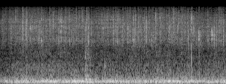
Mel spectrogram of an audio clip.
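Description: A pot of cooked oats with melting chocolate simmering over the stove heat, giving a steady sizzling hiss over a continuous low hum.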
